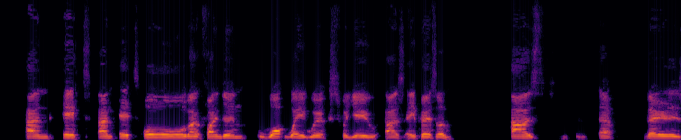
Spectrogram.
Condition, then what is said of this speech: Stuttering. As thinking back to like how I've gotten past my stutter, it's still a very much ongoing process.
